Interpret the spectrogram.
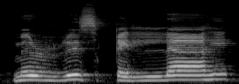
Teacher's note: اللہ کی لام سے پہلے زیر آ رہی ہے، اللہ کی لام باریک پڑھی جائے گی، الف مدہ بن رہی ہے، ایک الف کی مقدار کھینچ کر پڑھا جائے گا۔ · نون ساکن کے بعد را مشدد آ رہی ہے، نون ساکن میں غنہ نہیں ہوگا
